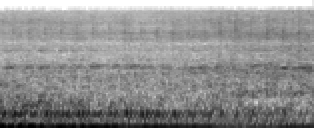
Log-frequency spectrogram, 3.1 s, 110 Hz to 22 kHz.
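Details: Jeep XJ 4.0 inline-six at warm idle: light, fast ticking over the engine hum, heard after warm-up; owner suspects valves, cause not confirmed.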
